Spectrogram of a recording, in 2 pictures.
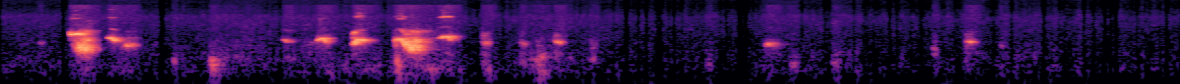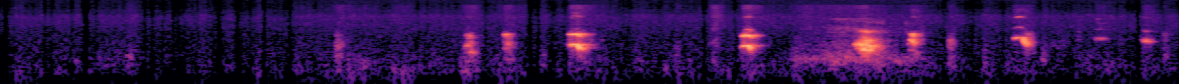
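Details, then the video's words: Blenheim Cavalier King Charles Spaniel puppies from a litter of six born in early March, in their puppy pen indoors: scattered short whimpers and squeaks in two bursts, separated by a long quiet stretch. "Cavalier Puppies Bark, Howl"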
